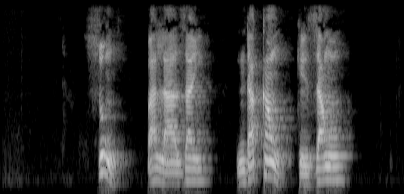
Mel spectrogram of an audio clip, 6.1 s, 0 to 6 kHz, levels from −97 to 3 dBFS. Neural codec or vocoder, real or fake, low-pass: none; real; 5.4 kHz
